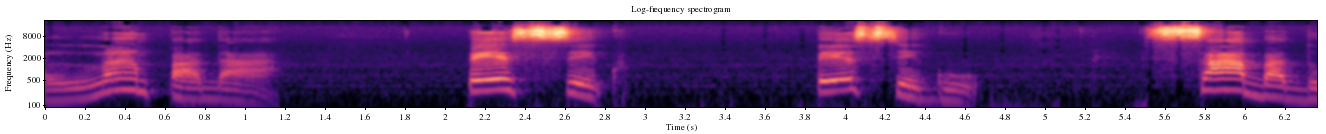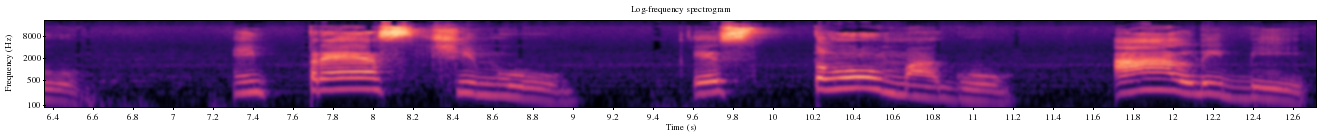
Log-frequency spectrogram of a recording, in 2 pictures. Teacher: É uma palavra cuja sílaba tônica é a antepenúltima. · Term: proparoxítona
